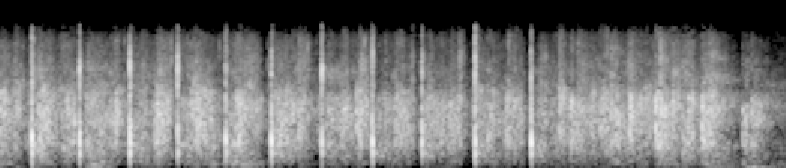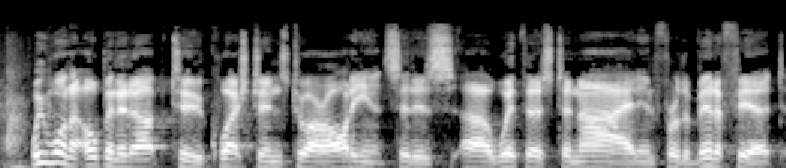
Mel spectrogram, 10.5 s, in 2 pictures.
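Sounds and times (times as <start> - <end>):
round of applause: 0.0 - 5.5
speech: 5.4 - 10.4.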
